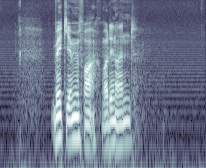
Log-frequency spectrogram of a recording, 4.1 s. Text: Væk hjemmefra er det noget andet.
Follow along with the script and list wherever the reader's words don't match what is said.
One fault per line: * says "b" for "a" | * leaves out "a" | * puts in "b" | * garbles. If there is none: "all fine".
* says "var" for "er"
